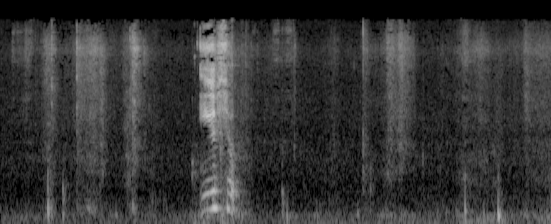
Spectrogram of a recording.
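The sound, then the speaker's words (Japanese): Rustling of a bath towel being spread out on a desk: soft, scattered crinkly brushes and swishes, mostly faint, with one louder, fuller rustle near the middle. “使うものは机とバスタオルです。よいしょ、ちょっとガサガサ音するんですけど、机にですね、”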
